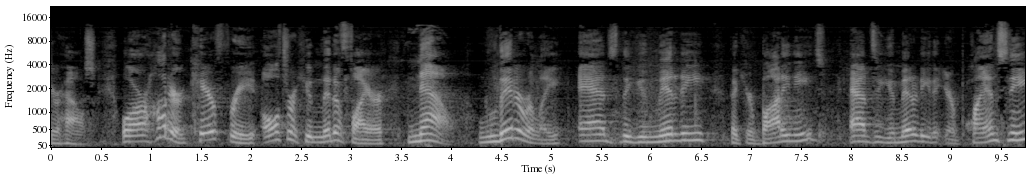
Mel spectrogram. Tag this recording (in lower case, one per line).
speech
